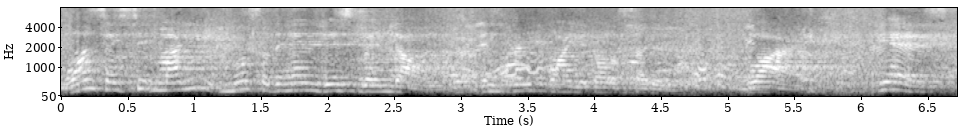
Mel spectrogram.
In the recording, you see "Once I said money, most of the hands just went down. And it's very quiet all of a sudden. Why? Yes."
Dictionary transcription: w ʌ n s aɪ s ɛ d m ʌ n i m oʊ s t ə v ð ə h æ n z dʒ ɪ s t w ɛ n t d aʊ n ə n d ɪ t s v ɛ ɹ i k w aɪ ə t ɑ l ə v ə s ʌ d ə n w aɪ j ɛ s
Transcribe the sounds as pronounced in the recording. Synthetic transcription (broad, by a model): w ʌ n s aɪ s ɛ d m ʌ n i m oʊ s t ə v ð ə h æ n dʒ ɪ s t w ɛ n d aʊ n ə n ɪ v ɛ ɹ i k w aɪ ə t ɑ l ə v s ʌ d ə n w aɪ j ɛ s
